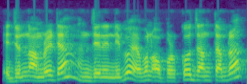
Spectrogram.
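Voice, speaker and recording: Bengali teacher, slightly high, lo-fi. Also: male voice. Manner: repeats each point slowly, asks and answers himself. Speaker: English teacher. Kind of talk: classroom lesson.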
